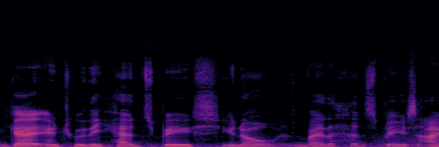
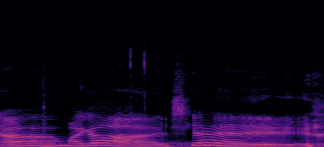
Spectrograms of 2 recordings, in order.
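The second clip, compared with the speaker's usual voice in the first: put-on high, stretched Valley Girl gush; 4 semitones higher, much slower than usual. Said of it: "Okay, I mean".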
